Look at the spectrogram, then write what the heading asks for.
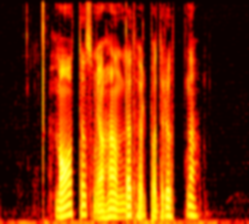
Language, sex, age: Swedish, male, 32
